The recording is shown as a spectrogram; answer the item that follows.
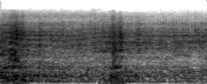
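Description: A farm tractor's diesel engine running at low speed with an uneven, rough sound, described as not sounding good.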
